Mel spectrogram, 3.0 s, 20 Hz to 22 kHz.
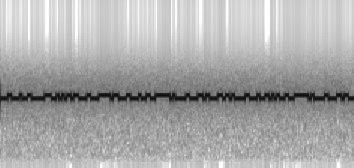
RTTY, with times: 0.0-0.1 …
0.3-1.1 TRAMA
1.2-2.1 VENNE
2.2-3.0 …

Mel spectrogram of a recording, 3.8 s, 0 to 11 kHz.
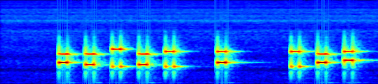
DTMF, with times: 0.6-1.7 74342
2.2-2.3 8
2.9-3.5 270

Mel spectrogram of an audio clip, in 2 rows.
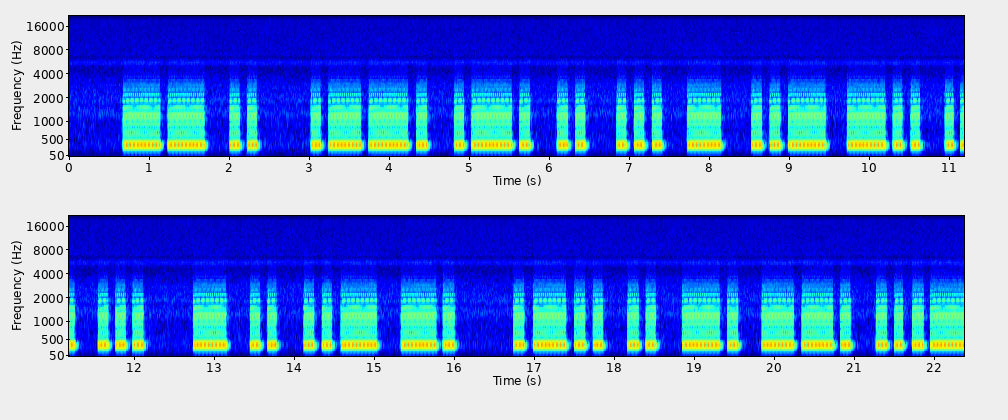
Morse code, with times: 0.7-2.3 MI
3.0-12.1 PRISTUDIS
12.7-16.0 TIUN
16.7-22.4 …

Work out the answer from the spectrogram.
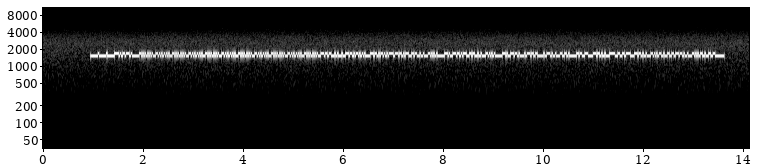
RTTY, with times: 1.9-5.5 RYRYRYRYRYRYRYRYRYRYRY
5.7-6.0 CQ
6.2-6.5 DX
6.7-7.0 DE
7.2-8.2 ZL4H
8.3-9.3 ZL4H
9.5-9.7 K
9.8-11.0 VA8LM
11.2-11.8 589
12.0-12.6 408
12.8-13.5 408

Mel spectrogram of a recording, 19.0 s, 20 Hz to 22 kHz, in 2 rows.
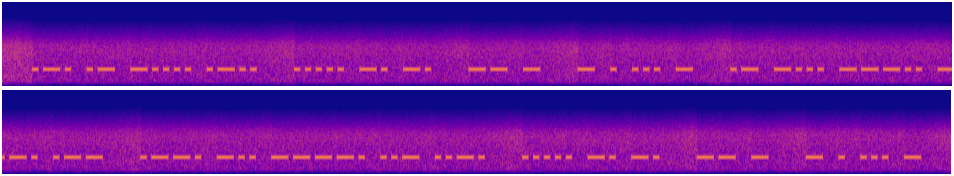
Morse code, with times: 0.3-2.5 RA6L
2.9-4.3 5NN
4.7-5.4 MT
5.8-6.9 TEST
7.3-10.5 AB8GW
10.9-14.3 PD9UF
14.7-16.1 5NN
16.5-17.2 MT
17.5-18.7 TEST

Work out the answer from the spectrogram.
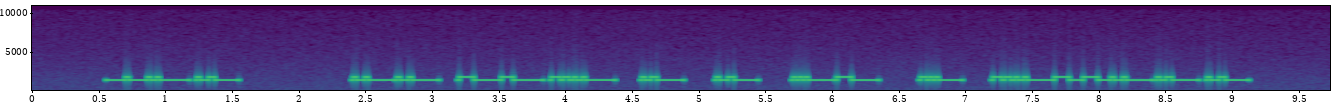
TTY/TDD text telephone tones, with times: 0.9-3.7 71159
4.1-6.8 27654
7.4-9.0 55127

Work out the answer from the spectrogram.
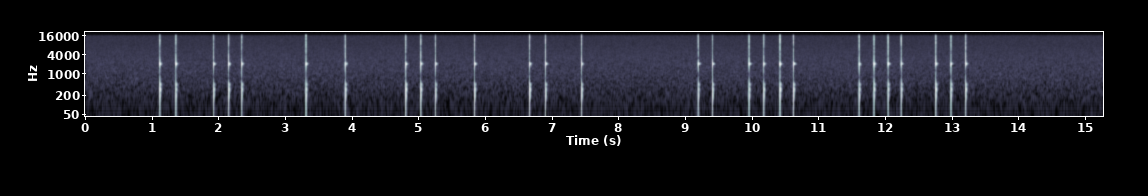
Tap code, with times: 1.1-7.5 HALF
9.2-13.3 IS

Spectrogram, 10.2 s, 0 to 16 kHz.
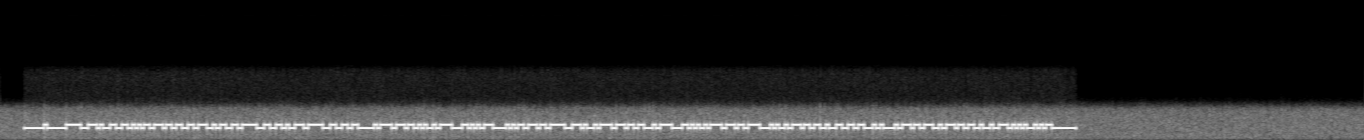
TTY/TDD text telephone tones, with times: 0.5-1.2 THIS
1.3-3.0 INITIATIVE
3.1-4.0 FORMS
4.1-4.6 THE
4.8-5.4 CORE
5.6-5.9 OF
6.1-6.8 PICK
6.9-7.1 N
7.3-7.9 PAYS

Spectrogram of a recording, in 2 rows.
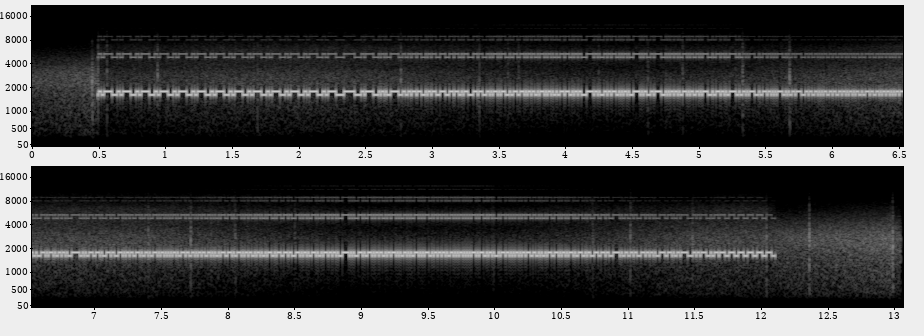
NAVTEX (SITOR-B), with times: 2.7-3.6 ZCZC
3.4-4.4 XB07
4.4-5.4 GALE
5.3-6.5 WARNING
6.4-7.4 219.
7.2-7.9 NE
7.8-8.3 5
8.2-8.9 TO
8.8-9.3 6
9.2-10.7 EXPECTED
10.6-11.7 SOON.

